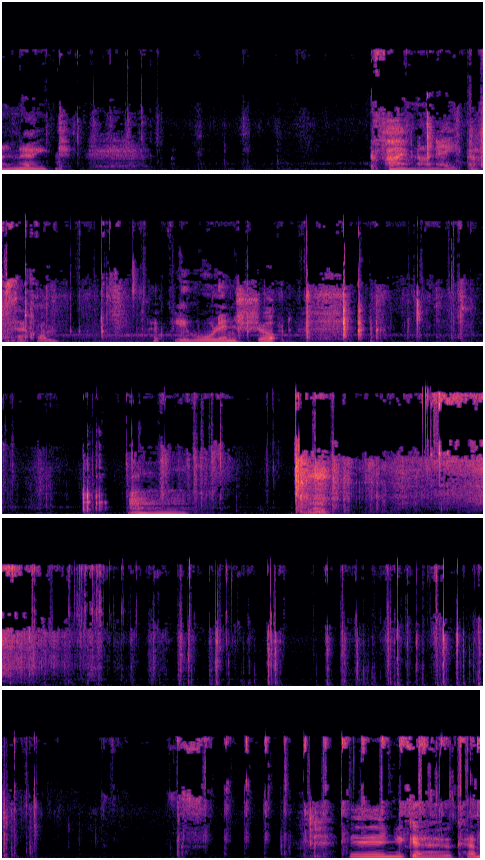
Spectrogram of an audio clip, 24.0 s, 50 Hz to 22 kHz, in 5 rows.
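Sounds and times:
plastic bag rustling: 0:11.4 - 0:19.6
small plastic beads rattling: 0:12.6 - 0:19.6.

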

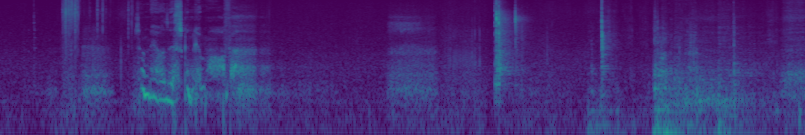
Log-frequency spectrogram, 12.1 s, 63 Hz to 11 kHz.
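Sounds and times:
steel drawer rolling open: 0:09.8 - 0:11.2.

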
